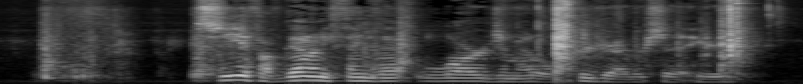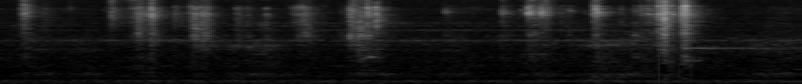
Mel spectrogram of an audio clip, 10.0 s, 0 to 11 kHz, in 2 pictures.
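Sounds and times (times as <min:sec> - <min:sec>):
metal screwdriver bits clinking: 0:03.5 - 0:07.6, 0:08.2 - 0:09.5.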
